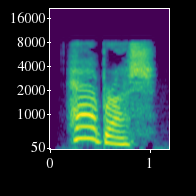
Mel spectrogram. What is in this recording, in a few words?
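"hairbrush", British English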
